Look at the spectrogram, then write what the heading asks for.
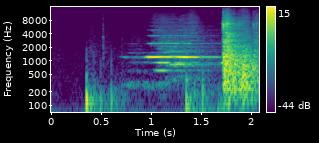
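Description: A door leaf creaks on its hinges with a drawn-out squeal, then slams shut in a corridor with a solid thud and a sharp latching clack. No one speaks.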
